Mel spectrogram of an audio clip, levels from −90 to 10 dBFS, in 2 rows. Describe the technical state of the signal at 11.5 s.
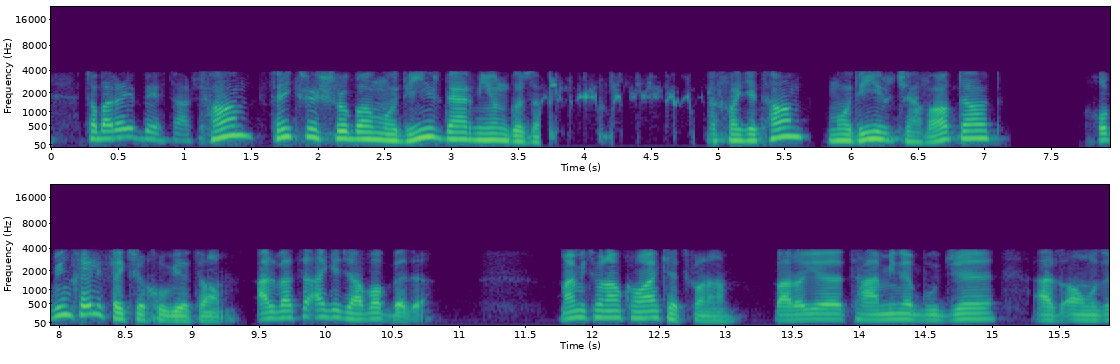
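At 11.5 s the signal is intact, with no fault present beyond the narrowband character of the AMR-NB mobile codec path, which at 12.2 kbps leaves the speech band-limited to below 4 kHz with only light coding damage.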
